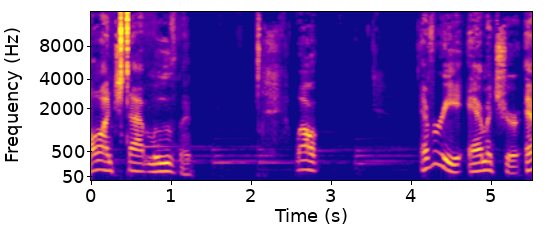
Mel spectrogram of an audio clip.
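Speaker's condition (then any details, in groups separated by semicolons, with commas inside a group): No condition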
